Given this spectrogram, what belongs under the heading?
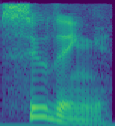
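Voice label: "soothing", US English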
